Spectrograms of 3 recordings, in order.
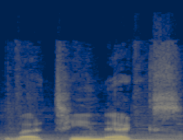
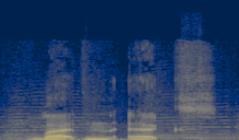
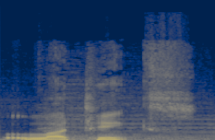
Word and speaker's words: Latinx: However, some people say Latin X or Latinx. Lat Latinex sounds right because it's Latino Latina. Sure. Latin X. Yeah, that makes sense. Or Latinx rhymes with Sphinx.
